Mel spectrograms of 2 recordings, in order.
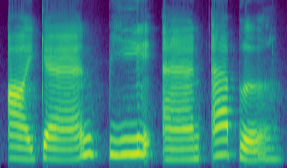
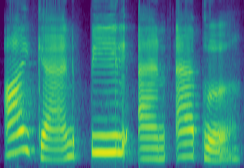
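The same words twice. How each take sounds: The two takes are said the same way.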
